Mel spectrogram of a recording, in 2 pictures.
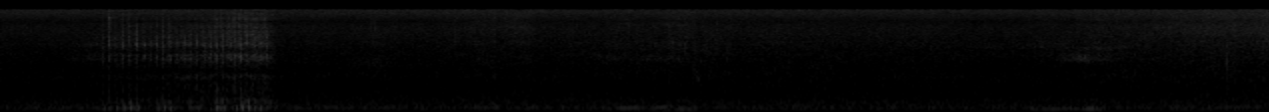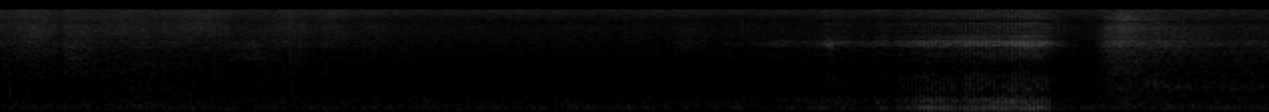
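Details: Sleeping dog, very loud snoring: low, rumbling snores, a louder rattling one at the start and again near the end, softer breathing between; snoring.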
